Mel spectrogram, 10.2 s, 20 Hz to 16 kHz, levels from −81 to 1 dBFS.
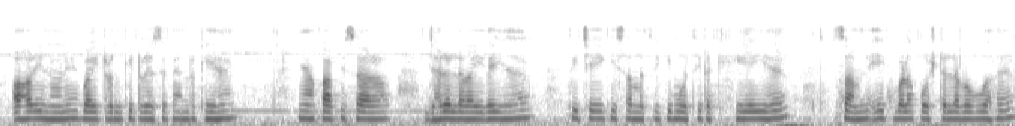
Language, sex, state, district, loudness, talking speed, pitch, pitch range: Hindi, male, Uttar Pradesh, Muzaffarnagar, -39 LUFS, 190 wpm, 175 Hz, 175-180 Hz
